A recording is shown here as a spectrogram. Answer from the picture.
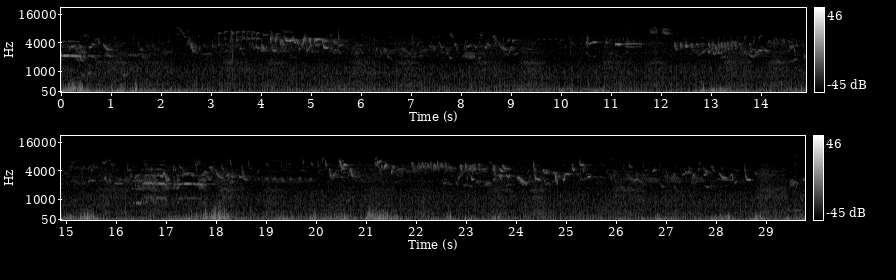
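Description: Faint birdsong: small birds chirping and trilling on and off, with a few brief low rumbles of wind or handling on the microphone.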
